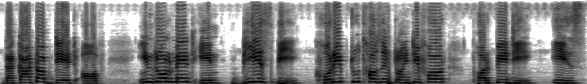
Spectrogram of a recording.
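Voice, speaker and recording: A woman's voice: sits high, sharp tone. A woman narrating an informational video as host, addressing viewers directly and mixing English terms into her explanation. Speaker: channel host.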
